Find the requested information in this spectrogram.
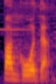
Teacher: once again the letter o is unstressed and pronounced as a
